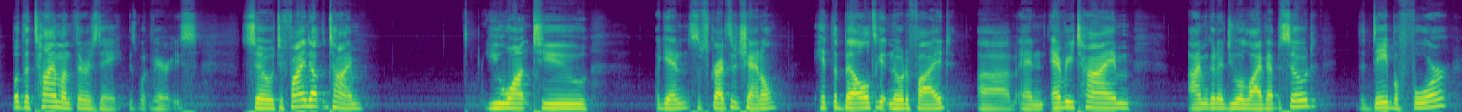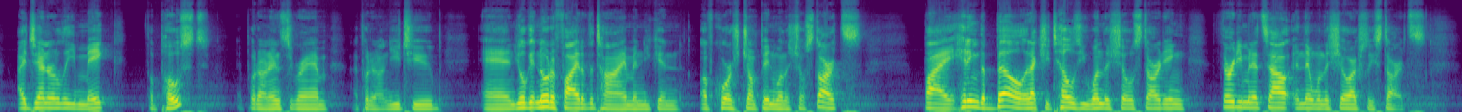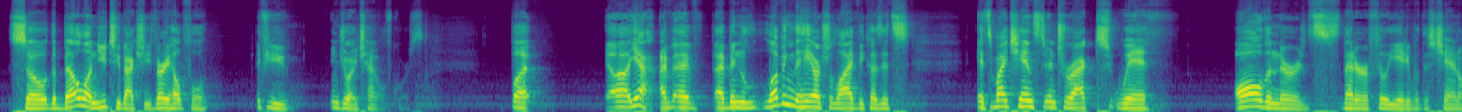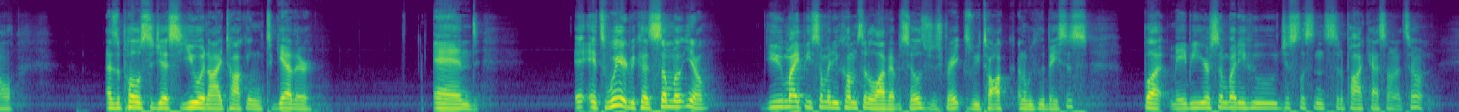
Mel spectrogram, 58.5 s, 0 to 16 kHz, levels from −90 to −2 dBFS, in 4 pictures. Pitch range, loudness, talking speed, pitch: 140-185 Hz, -14 LUFS, 195 wpm, 155 Hz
